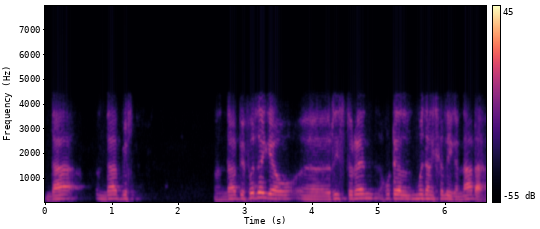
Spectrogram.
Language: Bodo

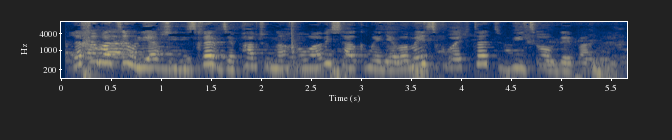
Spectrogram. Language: Georgian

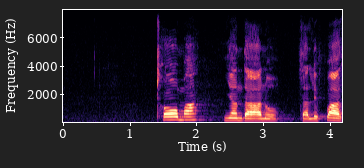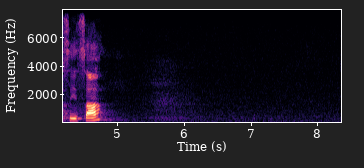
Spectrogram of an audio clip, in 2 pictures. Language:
Venda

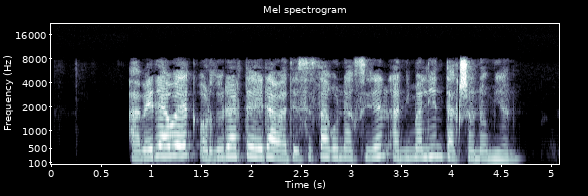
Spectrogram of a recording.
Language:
Basque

